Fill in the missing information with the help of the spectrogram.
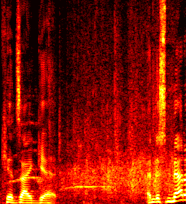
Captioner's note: audience cheers and applauds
